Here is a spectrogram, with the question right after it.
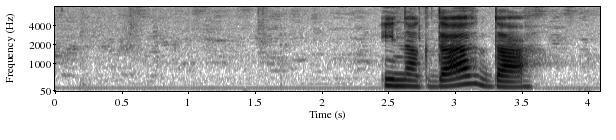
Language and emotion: Russian, neutral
